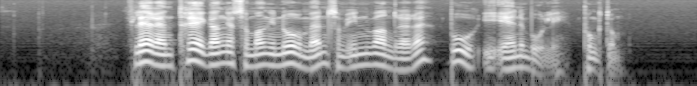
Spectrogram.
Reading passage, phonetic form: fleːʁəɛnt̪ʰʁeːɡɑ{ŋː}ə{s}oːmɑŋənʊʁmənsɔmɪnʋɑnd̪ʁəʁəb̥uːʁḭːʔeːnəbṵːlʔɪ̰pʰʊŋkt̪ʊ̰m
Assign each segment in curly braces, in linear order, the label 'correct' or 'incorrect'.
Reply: incorrect, correct

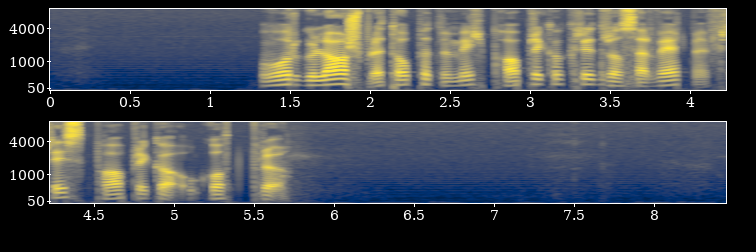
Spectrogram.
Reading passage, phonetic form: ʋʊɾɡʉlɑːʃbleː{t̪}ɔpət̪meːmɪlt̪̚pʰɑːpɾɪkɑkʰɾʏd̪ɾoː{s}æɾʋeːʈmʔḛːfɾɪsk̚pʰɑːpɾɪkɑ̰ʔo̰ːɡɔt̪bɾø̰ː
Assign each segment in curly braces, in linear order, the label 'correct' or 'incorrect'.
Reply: incorrect, correct

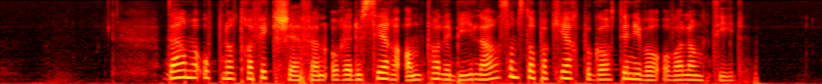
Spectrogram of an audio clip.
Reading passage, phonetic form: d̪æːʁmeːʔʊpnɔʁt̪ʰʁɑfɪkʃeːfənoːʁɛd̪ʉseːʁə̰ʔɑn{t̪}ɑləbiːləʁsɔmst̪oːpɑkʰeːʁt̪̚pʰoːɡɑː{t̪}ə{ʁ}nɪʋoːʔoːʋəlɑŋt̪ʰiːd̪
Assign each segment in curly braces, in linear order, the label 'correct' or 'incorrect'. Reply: incorrect, correct, incorrect

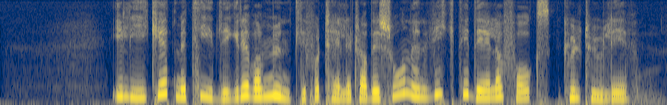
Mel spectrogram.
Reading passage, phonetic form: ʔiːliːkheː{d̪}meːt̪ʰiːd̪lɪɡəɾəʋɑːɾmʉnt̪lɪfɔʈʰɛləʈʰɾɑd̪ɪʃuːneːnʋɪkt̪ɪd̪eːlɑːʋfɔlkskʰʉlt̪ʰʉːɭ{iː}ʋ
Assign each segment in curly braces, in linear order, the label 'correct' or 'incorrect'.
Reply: incorrect, correct

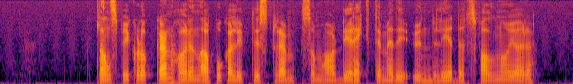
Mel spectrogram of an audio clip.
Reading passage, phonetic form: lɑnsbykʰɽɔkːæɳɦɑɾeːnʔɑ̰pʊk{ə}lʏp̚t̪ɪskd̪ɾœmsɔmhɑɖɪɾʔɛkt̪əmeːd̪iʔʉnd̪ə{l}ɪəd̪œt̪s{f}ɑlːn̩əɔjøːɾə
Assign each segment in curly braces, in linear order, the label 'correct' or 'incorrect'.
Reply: incorrect, incorrect, correct

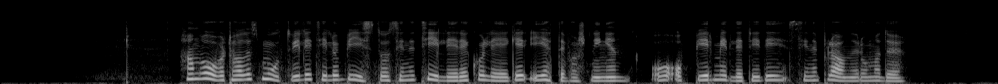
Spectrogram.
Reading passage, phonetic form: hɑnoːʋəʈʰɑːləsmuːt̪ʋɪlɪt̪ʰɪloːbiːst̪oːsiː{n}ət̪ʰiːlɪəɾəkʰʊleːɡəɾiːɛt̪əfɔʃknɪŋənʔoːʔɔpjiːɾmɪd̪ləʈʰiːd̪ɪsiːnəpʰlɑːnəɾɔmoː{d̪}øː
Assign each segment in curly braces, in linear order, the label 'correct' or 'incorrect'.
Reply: correct, correct

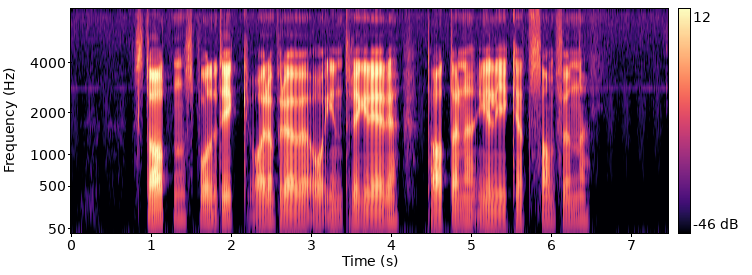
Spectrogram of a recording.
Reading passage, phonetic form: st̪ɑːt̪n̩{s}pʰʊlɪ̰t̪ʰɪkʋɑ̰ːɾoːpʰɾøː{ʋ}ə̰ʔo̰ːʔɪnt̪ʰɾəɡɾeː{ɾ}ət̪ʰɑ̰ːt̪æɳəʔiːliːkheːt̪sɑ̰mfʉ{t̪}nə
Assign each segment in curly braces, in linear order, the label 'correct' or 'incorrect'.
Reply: correct, correct, correct, incorrect

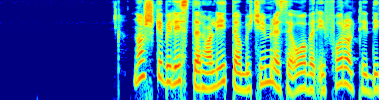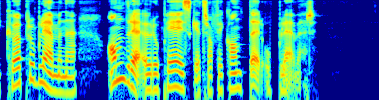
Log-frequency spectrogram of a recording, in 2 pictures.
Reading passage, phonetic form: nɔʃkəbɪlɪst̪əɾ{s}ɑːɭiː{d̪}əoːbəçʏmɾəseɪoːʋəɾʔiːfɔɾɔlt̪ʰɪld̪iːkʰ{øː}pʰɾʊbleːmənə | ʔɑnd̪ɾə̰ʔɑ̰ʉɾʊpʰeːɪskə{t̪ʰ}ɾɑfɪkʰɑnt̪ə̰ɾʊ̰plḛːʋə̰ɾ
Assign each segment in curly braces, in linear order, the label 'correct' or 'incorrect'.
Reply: incorrect, incorrect, correct, correct

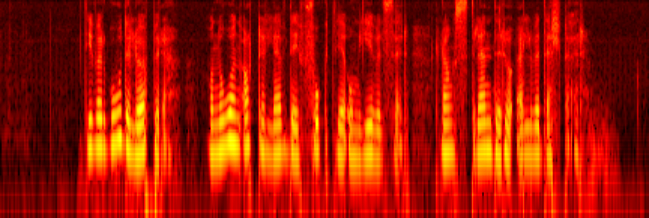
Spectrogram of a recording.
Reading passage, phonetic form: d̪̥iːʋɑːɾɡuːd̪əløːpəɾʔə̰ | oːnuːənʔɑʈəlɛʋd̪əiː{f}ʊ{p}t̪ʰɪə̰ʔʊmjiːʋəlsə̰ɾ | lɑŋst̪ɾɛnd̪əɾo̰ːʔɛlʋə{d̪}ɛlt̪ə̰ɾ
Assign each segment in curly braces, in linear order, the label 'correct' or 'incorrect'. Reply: correct, incorrect, correct

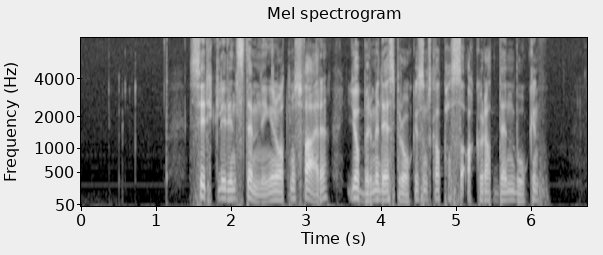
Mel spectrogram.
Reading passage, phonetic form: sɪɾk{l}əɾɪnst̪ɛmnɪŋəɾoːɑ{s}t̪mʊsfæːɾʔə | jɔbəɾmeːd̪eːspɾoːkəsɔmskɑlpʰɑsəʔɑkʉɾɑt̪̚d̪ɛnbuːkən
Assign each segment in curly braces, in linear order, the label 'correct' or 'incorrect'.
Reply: correct, incorrect

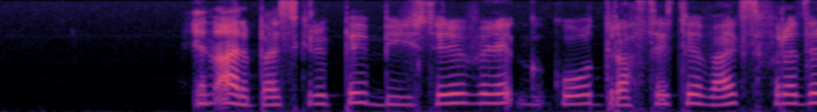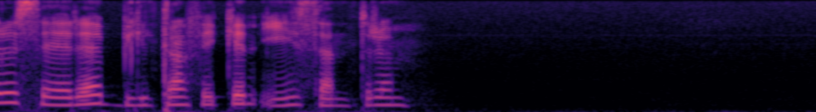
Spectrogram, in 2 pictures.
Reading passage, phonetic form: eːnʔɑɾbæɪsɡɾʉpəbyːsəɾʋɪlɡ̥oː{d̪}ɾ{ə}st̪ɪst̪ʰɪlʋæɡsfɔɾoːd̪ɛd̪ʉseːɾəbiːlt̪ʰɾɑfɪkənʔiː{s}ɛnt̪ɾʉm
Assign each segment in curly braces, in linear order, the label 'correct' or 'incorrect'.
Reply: correct, incorrect, correct

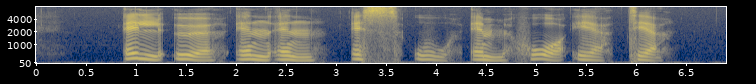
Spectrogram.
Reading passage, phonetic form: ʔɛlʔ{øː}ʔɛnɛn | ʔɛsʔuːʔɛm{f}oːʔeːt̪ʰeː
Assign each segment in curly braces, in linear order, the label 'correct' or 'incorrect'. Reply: correct, incorrect

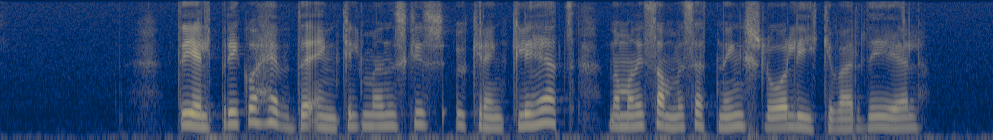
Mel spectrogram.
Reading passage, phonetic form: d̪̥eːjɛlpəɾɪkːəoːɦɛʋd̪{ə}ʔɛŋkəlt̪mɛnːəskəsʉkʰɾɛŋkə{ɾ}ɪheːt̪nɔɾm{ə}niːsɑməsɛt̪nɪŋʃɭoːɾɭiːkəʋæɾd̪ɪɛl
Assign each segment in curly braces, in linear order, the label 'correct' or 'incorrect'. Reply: correct, incorrect, incorrect

